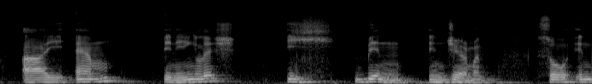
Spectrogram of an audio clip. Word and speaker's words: ich: Some people pronounce this word, especially in India, like ish. It is not ish. Be careful with this word. It is ich. Ich. You have to press your tongue to your lower teeth like this.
